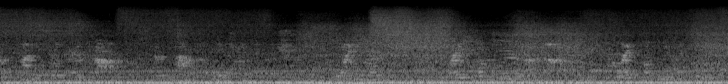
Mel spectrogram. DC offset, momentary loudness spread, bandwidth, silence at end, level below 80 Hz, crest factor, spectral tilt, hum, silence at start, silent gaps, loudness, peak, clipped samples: under 0.1%; 3 LU; 16.5 kHz; 0 s; -34 dBFS; 14 dB; -4.5 dB/octave; none; 0 s; none; -30 LUFS; -14 dBFS; under 0.1%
